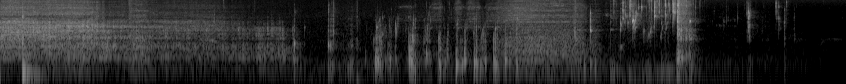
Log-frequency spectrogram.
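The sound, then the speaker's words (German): Water rinsing: a broad rush of running water fades over the first couple of seconds. Many irregular drips and light splashes follow, then it goes quiet. “So, und jetzt bitte spülen.”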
